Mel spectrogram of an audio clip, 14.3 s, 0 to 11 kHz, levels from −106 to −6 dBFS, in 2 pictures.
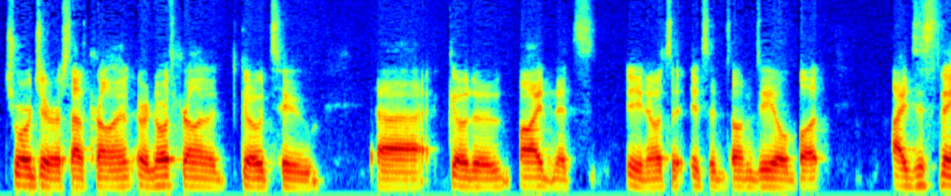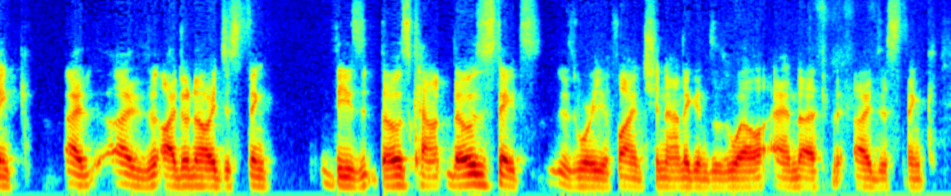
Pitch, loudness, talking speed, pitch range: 105 Hz, -18 LUFS, 220 wpm, 105-110 Hz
